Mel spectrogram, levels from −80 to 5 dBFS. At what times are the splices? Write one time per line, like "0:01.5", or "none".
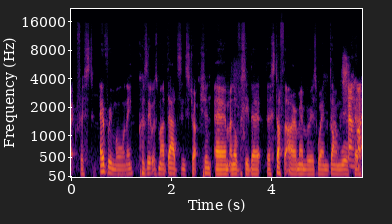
0:02.8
